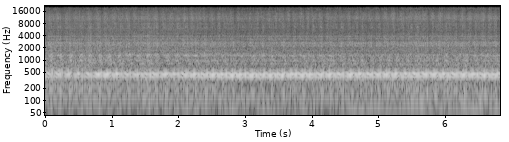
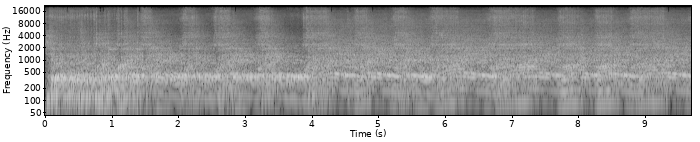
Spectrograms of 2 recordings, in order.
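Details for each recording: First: 1977 Kawasaki KE100 two-stroke enduro after carb float change, running without air filter: even crackly steady idle, no misses or surging, no top-end knock, bottom end sounds healthy. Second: 1977 Kawasaki KE100 two-stroke enduro, first start in over 10 years after a carb clean, fresh fuel, good compression and spark: a ragged, boggy buzz with revs surging and sagging. It runs only on choke and won't idle; air-screw adjustment follows.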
